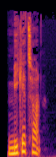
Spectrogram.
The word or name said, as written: megaton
